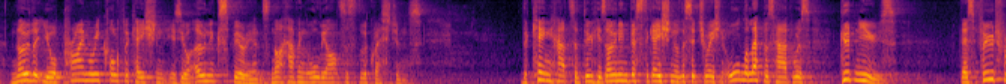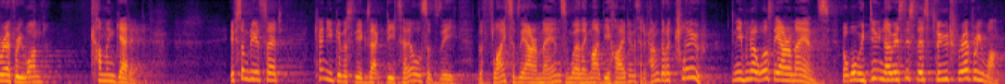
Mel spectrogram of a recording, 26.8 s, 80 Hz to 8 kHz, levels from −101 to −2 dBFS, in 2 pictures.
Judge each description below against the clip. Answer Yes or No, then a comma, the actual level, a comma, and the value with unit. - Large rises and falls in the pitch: Yes, wide, 6.3 semitones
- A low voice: No, medium, 180 Hz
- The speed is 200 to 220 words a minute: Yes, fast, 205 wpm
